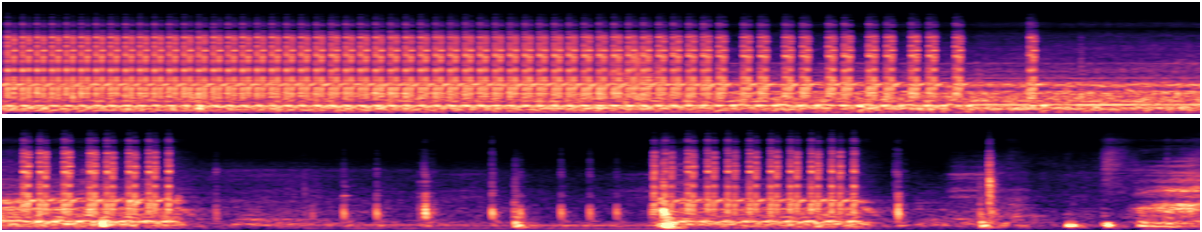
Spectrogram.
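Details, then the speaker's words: Bailey motorhome water pump after priming, on leisure battery: buzzes steadily about seven seconds without cutting out, then stops amid clicks and handling; keeps running on, pressure switch thought to need adjusting. "The pressure switch wants just adjusting. Now, if you can see just down there, it's probably just wants adjusting."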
